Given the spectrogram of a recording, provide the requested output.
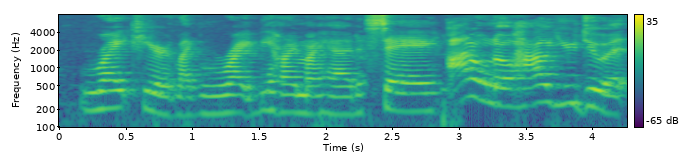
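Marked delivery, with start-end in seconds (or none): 2.9-4.3 put-on heavy, thick Russian accent, laid on thick. Retelling what a man said from right behind, in a thick Russian accent. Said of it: "this thick Russian accent".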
